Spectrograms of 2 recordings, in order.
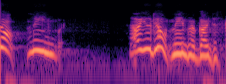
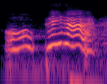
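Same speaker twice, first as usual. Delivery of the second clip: high, tearful calls into the night; panicked yelling; 13 semitones higher, slower than usual. Acted. Woman alone at night calling for her missing companion, panicked yelling. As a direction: cry out for someone who has vanished, panic mounting. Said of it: "what are you yelling about".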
